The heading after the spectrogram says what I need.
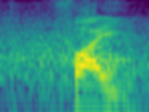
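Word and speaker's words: φ: इसको क्या पढ़ते हैं, फाई। क्या पढ़ते हैं, फाई। फाई क्या, फाई। समझ आया?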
